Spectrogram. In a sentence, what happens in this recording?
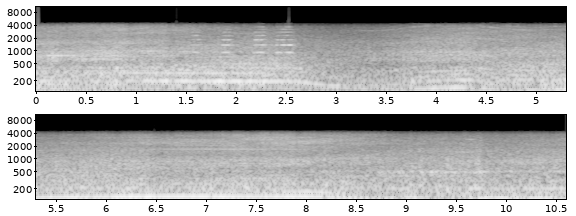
A vehicle beeps its horn as another vehicle engine runs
